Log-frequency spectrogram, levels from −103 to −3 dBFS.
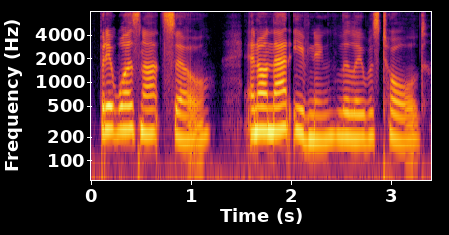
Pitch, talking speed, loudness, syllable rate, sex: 215 Hz, 210 wpm, -17 LUFS, 4.8 syllables/s, female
